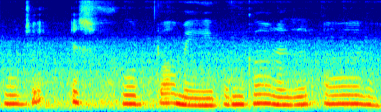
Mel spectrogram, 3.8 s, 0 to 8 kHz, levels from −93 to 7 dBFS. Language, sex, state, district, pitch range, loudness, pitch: Hindi, female, Madhya Pradesh, Umaria, 215-245 Hz, -13 LUFS, 230 Hz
